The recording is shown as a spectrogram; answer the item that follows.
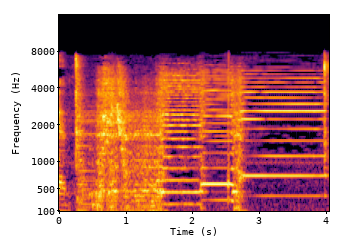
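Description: Electric guitar with a clean tone playing a D major chord one string at a time in a sweep: a quick run of notes, then single notes picked about half a second apart. The last note is held, ringing out from near three seconds in, and is cut off abruptly at the end.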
